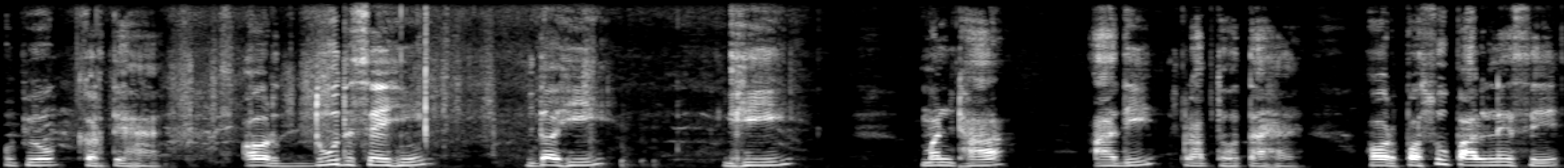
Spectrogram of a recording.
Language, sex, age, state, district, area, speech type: Hindi, male, 30-45, Uttar Pradesh, Varanasi, urban, spontaneous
